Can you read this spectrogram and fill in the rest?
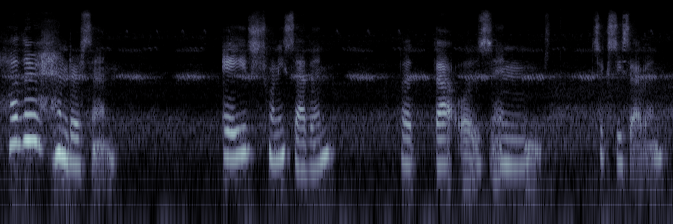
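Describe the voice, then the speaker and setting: A woman's voice: medium pitch, animated, takes it slowly, vocal fry, slight background noise, rough recording. A woman playing a bold, impatient young woman in a dramatic reading, with a blunt, dry, sardonic delivery. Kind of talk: dramatic reading, casual dialogue.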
